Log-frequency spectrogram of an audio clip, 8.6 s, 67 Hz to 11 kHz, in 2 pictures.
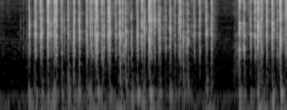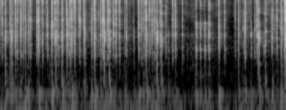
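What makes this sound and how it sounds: Fingertips of both hands type continuously on a compact 68-key Melgeek MOJO68 mechanical keyboard with Gateron G Silver Pro switches, a clear polycarbonate case and SA-profile plastic keycaps, resting on a desk mat. Rapid, short key presses give bright clacks over a low, hollow thud, with brief pauses near 3 and 7 seconds.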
